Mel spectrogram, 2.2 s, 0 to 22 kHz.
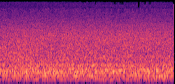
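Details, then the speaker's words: Yamaha RD250, believed 1973, test-run on a shop stand with total-loss ignition after carb adjustments: steady, even two-stroke buzz without misses before cutting off; healthy running, though it floundered midway with the fuel tap left off. "guys there you have it a test run on the Rd uh 250 I believe it's a 1973 model uh everything it sounded pretty good"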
